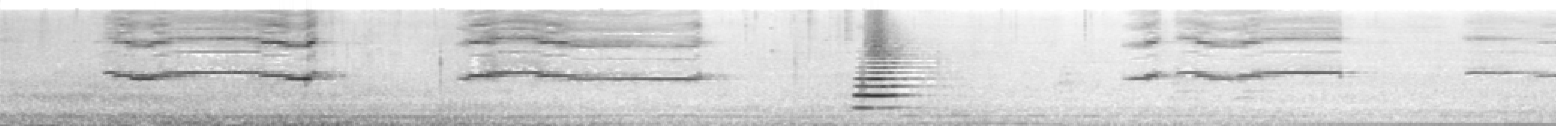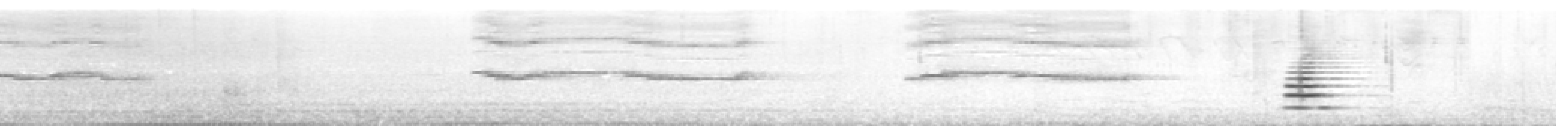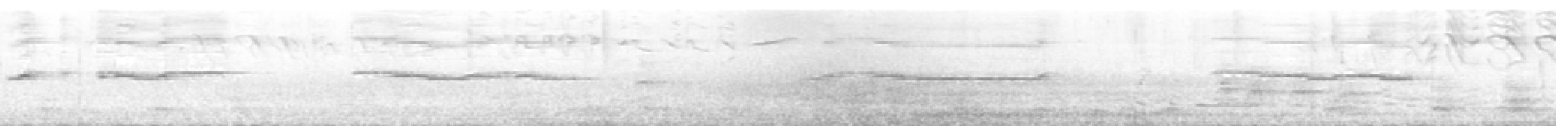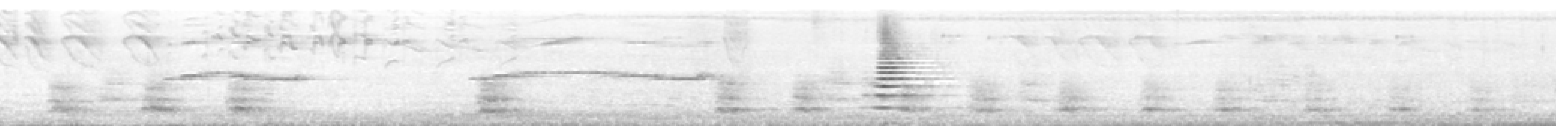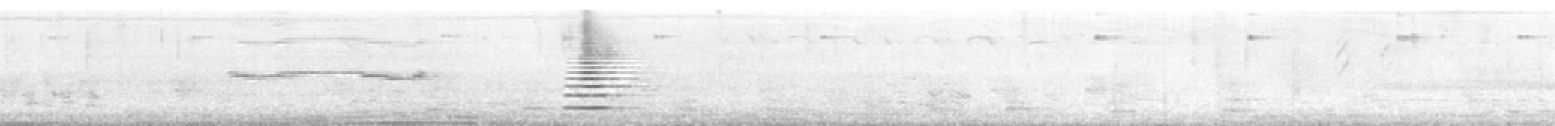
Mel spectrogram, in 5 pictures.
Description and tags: knife sharpener
this audio was recorded in Cali, The whistle sound is made by a man while riding his bicycle around the neighborhood. El afilador de cuchillos en Cali. un sonido en vía de extinción.
calle, cali, field-recording, city, extintos, afilador, grinder, knife, colombia, sonidos, street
